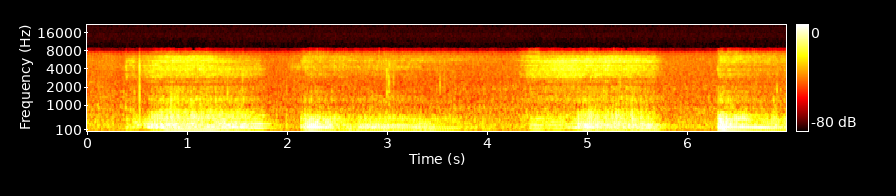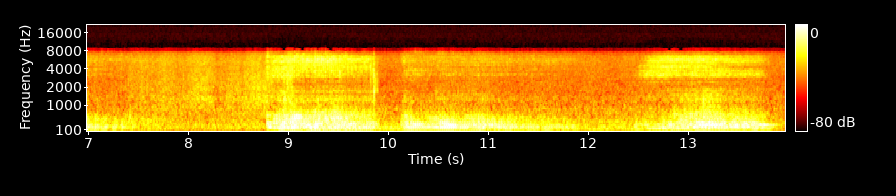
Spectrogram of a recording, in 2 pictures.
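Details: Steady, soft, rumbling snores on each breath, about 15 a minute, from Belka, a 123-day-old 23 kg puppy asleep on someone's foot: snoring.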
